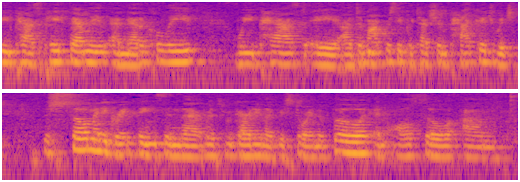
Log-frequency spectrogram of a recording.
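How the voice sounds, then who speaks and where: Noticeable background noise behind fairly quick speech. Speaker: state legislator. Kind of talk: panel speech. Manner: fast.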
